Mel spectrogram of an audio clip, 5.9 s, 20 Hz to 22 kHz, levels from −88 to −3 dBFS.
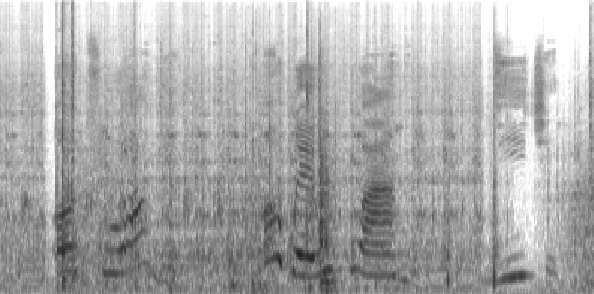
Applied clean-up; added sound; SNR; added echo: none; Mechanisms + Door; 2 dB; none.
